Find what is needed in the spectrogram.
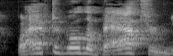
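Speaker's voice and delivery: fast, high, loud desperate yell. A narrator's reading. Boy stuck on the stairs yells he needs the bathroom, fast and loud. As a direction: yell it in a panicked rush. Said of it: "yelled Stephen".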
